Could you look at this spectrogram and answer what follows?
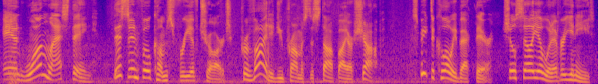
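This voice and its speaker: A cocky young ranch boy in a video game, with a Southern American twang. He haggles in a folksy, businesslike way, his pitch bouncing around. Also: huge pitch swings, unhurried, a bit bright, a little hiss or hum. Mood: instructive. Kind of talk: video game cutscene acting.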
